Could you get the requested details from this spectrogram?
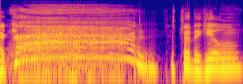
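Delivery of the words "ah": high, soft mock scream. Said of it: "the mom and dad started screaming at him".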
